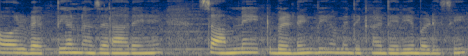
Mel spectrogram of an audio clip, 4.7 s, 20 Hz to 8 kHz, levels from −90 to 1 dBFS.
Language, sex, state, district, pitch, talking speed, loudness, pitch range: Hindi, female, Bihar, East Champaran, 205 Hz, 205 wpm, -26 LUFS, 195-215 Hz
